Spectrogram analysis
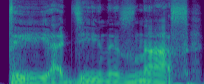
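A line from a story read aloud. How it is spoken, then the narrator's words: Hoarse voice. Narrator (Russian): хрипит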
